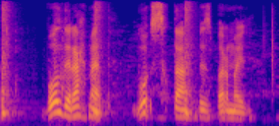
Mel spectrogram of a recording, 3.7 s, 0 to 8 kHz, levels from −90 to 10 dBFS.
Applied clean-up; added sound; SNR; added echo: none; Snare drum; 11 dB; none.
